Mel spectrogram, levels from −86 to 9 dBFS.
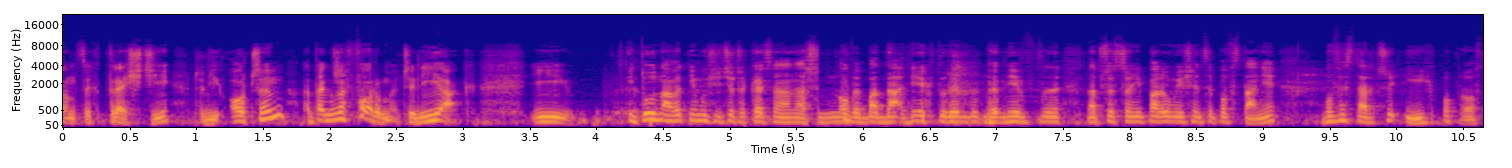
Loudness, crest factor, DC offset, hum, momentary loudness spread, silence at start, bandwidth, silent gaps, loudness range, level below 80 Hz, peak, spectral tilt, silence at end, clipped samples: -19 LUFS; 18 dB; under 0.1%; none; 8 LU; 0 s; 9 kHz; none; 2 LU; -60 dBFS; -2 dBFS; -7 dB/octave; 0 s; under 0.1%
